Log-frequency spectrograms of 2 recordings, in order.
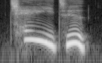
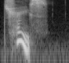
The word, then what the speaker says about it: chase: 요거 발음을 한번 해보실래요? 아, 체이즈 아니고요. 체스 아니고요. 오, 정답이 들립니다. chase, chase. 그렇죠. chase, chase 라고 하시면 뒤쫓다, 추적하다 라는 뜻이 됩니다.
